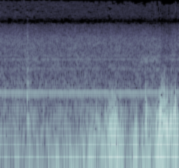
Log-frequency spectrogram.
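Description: Low rumbling outdoor background noise with a faint steady high tone running through it; louder bursts of noise come in the second half.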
